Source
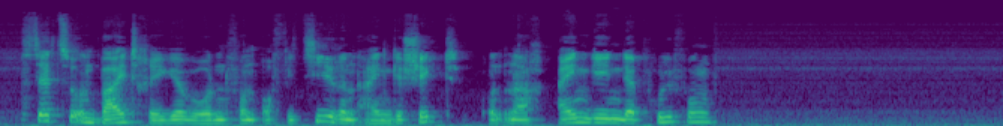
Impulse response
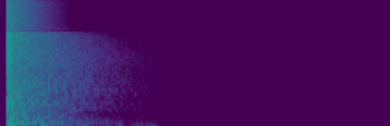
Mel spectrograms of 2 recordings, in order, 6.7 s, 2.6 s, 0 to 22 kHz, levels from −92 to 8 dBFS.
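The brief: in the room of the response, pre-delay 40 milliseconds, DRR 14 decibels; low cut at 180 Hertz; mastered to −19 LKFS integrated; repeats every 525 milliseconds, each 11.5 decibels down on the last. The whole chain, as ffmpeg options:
-filter_complex "[0:a]highpass=180,aecho=1:1:525|1050|1575:0.266|0.0718|0.0194,asplit=2[link_01][link_02];[1:a]atrim=start_sample=2205,adelay=40[link_03];[link_02][link_03]afir=irnorm=-1:irlink=0,volume=-24.5dB[link_04];[link_01][link_04]amix=inputs=2:normalize=0,volume=8.5dB"

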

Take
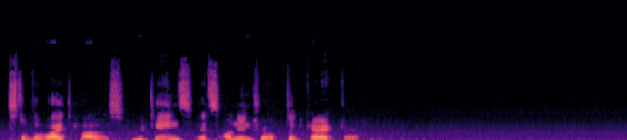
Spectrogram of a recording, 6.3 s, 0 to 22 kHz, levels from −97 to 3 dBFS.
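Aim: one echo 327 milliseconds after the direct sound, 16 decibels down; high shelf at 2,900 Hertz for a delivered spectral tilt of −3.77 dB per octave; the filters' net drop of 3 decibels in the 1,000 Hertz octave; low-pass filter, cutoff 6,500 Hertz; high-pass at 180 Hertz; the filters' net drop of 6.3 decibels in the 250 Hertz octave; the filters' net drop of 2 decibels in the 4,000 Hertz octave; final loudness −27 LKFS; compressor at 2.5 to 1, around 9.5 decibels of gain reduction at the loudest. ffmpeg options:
ffmpeg -i in.wav -af "highpass=180,lowpass=6500,equalizer=frequency=250:width_type=o:gain=-6,equalizer=frequency=1000:width_type=o:gain=-5,highshelf=frequency=2900:gain=6,equalizer=frequency=4000:width_type=o:gain=-7.5,acompressor=threshold=-36dB:ratio=2.5,aecho=1:1:327:0.158,volume=12.5dB" out.wav

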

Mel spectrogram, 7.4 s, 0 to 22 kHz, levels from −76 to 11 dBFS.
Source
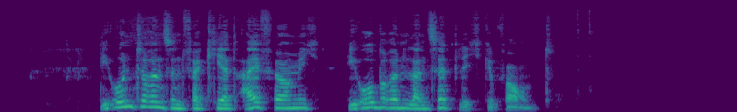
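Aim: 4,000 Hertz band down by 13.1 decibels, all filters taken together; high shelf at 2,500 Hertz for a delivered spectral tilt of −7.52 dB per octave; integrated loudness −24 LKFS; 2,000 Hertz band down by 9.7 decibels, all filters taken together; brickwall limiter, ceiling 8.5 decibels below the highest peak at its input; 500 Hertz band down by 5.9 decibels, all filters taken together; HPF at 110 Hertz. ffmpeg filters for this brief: ffmpeg -i in.wav -af "highpass=110,equalizer=frequency=500:width_type=o:gain=-6.5,equalizer=frequency=2000:width_type=o:gain=-8,highshelf=frequency=2500:gain=-7,equalizer=frequency=4000:width_type=o:gain=-8,volume=6dB,alimiter=limit=-14.5dB:level=0:latency=1" out.wav

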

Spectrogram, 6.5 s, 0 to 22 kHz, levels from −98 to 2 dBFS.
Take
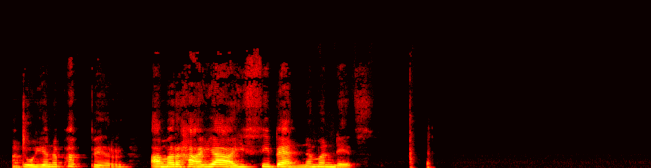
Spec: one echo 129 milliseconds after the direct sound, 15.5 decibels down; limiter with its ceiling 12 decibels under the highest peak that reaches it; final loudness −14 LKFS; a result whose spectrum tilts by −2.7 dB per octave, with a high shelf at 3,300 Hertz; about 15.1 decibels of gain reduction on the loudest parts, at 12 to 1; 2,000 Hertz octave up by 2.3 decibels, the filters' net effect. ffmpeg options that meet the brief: ffmpeg -i in.wav -af "equalizer=frequency=2000:width_type=o:gain=4.5,highshelf=frequency=3300:gain=-5,acompressor=threshold=-32dB:ratio=12,alimiter=level_in=8.5dB:limit=-24dB:level=0:latency=1,volume=-8.5dB,aecho=1:1:129:0.168,volume=28.5dB" out.wav

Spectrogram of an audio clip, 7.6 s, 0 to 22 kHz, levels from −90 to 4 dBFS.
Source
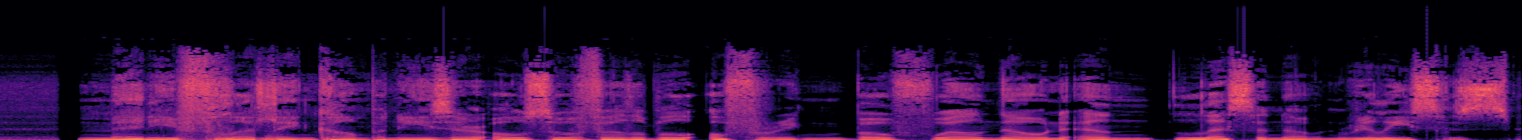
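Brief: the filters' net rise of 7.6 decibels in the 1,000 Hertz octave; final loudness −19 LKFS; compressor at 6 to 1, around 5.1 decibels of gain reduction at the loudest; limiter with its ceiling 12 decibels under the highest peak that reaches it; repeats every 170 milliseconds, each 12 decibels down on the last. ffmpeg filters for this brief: ffmpeg -i in.wav -af "equalizer=frequency=1000:width_type=o:gain=9,acompressor=threshold=-27dB:ratio=6,alimiter=level_in=5dB:limit=-24dB:level=0:latency=1,volume=-5dB,aecho=1:1:170|340|510:0.251|0.0628|0.0157,volume=18dB" out.wav

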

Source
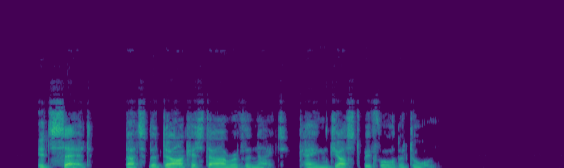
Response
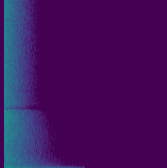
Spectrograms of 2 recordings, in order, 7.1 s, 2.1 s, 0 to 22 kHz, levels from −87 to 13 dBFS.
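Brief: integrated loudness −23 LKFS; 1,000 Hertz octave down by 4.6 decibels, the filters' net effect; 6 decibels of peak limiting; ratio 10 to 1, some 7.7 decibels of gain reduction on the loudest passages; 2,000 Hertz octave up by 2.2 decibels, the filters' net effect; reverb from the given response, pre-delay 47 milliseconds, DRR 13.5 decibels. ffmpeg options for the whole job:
-filter_complex "[0:a]equalizer=frequency=1000:width_type=o:gain=-8,equalizer=frequency=2000:width_type=o:gain=5.5,acompressor=threshold=-21dB:ratio=10,alimiter=limit=-16.5dB:level=0:latency=1,asplit=2[link_01][link_02];[1:a]atrim=start_sample=2205,adelay=47[link_03];[link_02][link_03]afir=irnorm=-1:irlink=0,volume=-24dB[link_04];[link_01][link_04]amix=inputs=2:normalize=0,volume=6dB"

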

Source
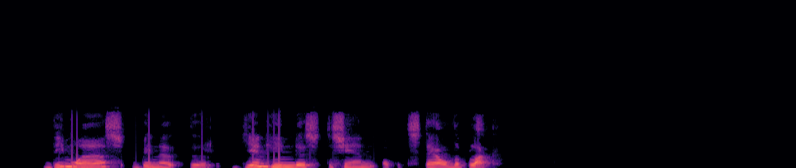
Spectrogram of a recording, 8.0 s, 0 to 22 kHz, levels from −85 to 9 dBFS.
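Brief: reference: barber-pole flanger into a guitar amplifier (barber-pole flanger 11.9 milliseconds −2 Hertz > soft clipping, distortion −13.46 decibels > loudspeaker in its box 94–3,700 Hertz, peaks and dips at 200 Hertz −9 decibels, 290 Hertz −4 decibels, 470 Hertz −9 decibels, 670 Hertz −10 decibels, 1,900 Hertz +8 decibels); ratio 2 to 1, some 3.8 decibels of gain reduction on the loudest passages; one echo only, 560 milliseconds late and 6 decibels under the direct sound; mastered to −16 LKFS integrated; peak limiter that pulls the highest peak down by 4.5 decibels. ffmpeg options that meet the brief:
ffmpeg -i in.wav -filter_complex "[0:a]acompressor=threshold=-25dB:ratio=2,alimiter=limit=-20.5dB:level=0:latency=1,aecho=1:1:560:0.501,asplit=2[link_01][link_02];[link_02]adelay=11.9,afreqshift=-2[link_03];[link_01][link_03]amix=inputs=2:normalize=1,asoftclip=threshold=-29.5dB,highpass=94,equalizer=frequency=200:width_type=q:width=4:gain=-9,equalizer=frequency=290:width_type=q:width=4:gain=-4,equalizer=frequency=470:width_type=q:width=4:gain=-9,equalizer=frequency=670:width_type=q:width=4:gain=-10,equalizer=frequency=1900:width_type=q:width=4:gain=8,lowpass=frequency=3700:width=0.5412,lowpass=frequency=3700:width=1.3066,volume=27dB" out.wav

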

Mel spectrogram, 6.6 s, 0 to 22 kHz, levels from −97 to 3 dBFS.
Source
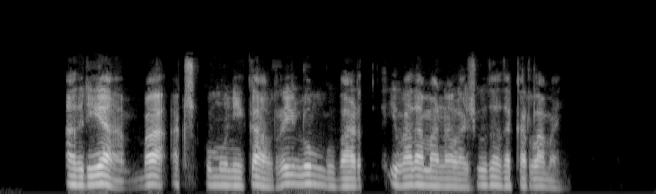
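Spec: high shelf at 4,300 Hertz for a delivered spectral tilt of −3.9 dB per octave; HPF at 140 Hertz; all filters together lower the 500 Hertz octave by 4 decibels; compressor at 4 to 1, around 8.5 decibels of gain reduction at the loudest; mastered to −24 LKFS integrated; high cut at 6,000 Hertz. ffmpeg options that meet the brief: ffmpeg -i in.wav -af "highpass=140,lowpass=6000,equalizer=frequency=500:width_type=o:gain=-5,highshelf=frequency=4300:gain=-4.5,acompressor=threshold=-26dB:ratio=4,volume=9dB" out.wav

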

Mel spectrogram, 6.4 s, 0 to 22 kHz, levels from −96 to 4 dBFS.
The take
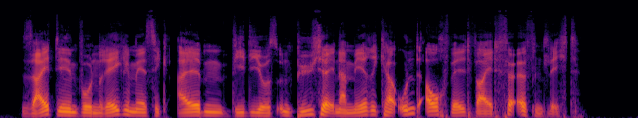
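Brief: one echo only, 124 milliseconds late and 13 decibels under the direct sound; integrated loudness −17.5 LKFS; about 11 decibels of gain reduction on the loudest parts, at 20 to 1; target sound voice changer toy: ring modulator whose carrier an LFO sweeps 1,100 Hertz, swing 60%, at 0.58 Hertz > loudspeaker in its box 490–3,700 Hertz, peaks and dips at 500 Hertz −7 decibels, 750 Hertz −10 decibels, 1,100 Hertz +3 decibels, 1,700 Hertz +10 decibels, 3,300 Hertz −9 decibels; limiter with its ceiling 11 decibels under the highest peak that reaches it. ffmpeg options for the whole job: ffmpeg -i in.wav -af "acompressor=threshold=-32dB:ratio=20,alimiter=level_in=8dB:limit=-24dB:level=0:latency=1,volume=-8dB,aecho=1:1:124:0.224,aeval=exprs='val(0)*sin(2*PI*1100*n/s+1100*0.6/0.58*sin(2*PI*0.58*n/s))':channel_layout=same,highpass=490,equalizer=frequency=500:width_type=q:width=4:gain=-7,equalizer=frequency=750:width_type=q:width=4:gain=-10,equalizer=frequency=1100:width_type=q:width=4:gain=3,equalizer=frequency=1700:width_type=q:width=4:gain=10,equalizer=frequency=3300:width_type=q:width=4:gain=-9,lowpass=frequency=3700:width=0.5412,lowpass=frequency=3700:width=1.3066,volume=24dB" out.wav

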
